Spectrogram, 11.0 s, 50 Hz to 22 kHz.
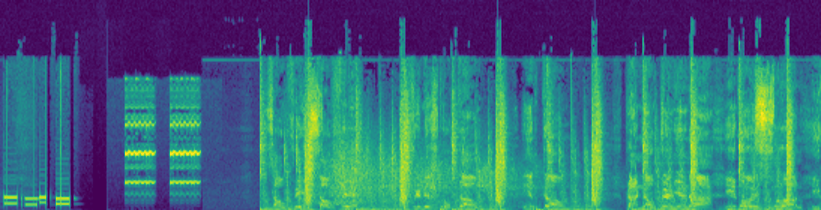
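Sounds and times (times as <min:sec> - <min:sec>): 
telephone dial tones on an outgoing call: 0:00.0 - 0:01.1, 0:01.7 - 0:02.7
telephone electronic ringback tones on an outgoing call: 0:01.7 - 0:02.7
speech: 0:03.9 - 0:10.9.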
